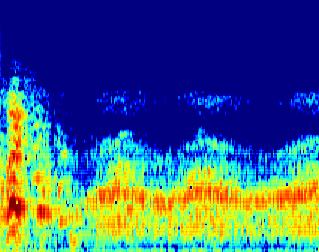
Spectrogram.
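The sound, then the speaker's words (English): A sled dog pulling a stolen sled along a trail lets out a sharp, loud bark, then settles into a long, steady howl that carries on at an even pitch to the end, clear. “Then they continued along the trail with the stolen sled and dog.”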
